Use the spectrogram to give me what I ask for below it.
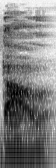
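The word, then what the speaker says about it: Tao: a of piglet and those are actually supposed to be pronounced and down of poo and day of piglet and the reason they've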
